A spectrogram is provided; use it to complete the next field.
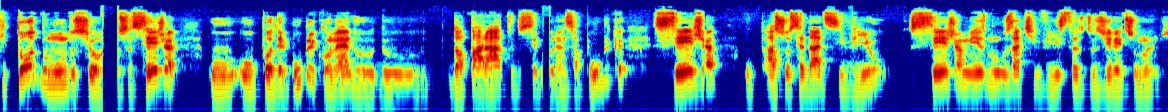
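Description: A somewhat breathy man's voice, fairly high in pitch, with lively intonation, big swings in loudness and a moderate pace. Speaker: federal judge. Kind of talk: interview conversation.

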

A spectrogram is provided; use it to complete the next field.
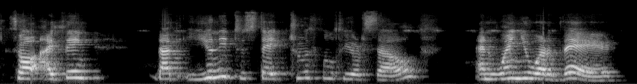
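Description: A woman's high-pitched voice with a Spanish accent. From Colombia. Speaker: yoga teacher. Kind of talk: interview.

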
